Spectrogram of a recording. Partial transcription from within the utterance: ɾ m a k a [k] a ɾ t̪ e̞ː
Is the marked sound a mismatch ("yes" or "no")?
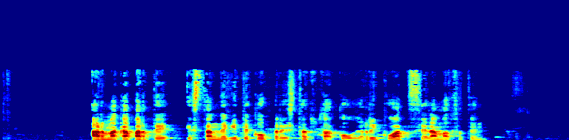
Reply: yes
